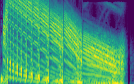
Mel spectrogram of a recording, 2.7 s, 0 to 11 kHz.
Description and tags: Vinyl rewind
► CHECK OUT MY WEIRD RAP SONG:
miles under – Armadillo
An emulation of the classic "rewind and stop" sound performed by DJs to add tension before the drop.
Made after tens of trials using FL Studio's Fruity Scratcher on a sample I don't remember.
LE: I'm happy this sample from 10 years ago helped so many people, cheers to all!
